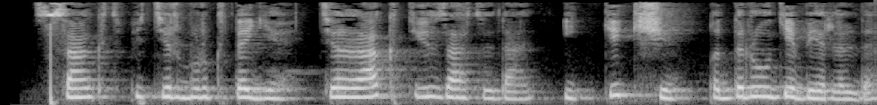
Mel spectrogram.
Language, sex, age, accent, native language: Uzbek, female, 19-29, Toshkent viloyati, Uzbek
